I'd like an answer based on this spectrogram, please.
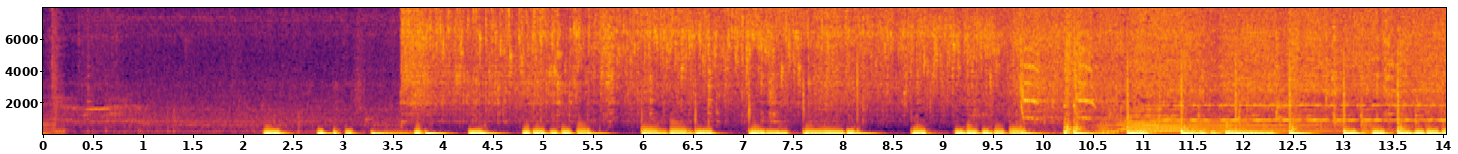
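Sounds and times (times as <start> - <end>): bass-heavy background music: 2.2 - 14.0
garlic sizzling in hot oil: 3.6 - 10.7.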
